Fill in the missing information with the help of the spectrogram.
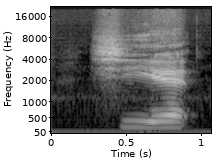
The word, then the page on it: xie: Chinese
